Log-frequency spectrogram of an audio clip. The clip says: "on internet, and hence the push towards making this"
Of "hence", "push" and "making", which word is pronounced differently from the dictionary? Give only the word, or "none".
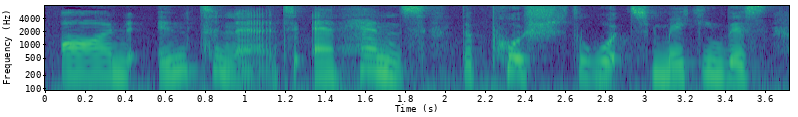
none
